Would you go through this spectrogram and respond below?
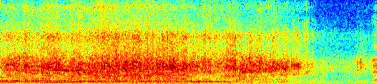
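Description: Modified race cars roar around the Bureau County Speedway track in a heat race, a dense, continuous engine drone heard from a distance that eases slightly toward the end.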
